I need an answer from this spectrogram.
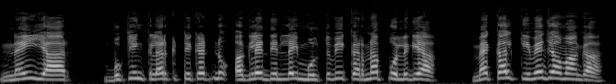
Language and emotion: Punjabi, surprised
